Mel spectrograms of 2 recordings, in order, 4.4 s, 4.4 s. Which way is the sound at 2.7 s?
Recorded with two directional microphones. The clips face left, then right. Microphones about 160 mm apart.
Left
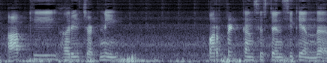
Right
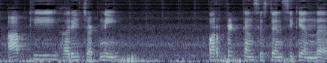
15° right (ahead or behind).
